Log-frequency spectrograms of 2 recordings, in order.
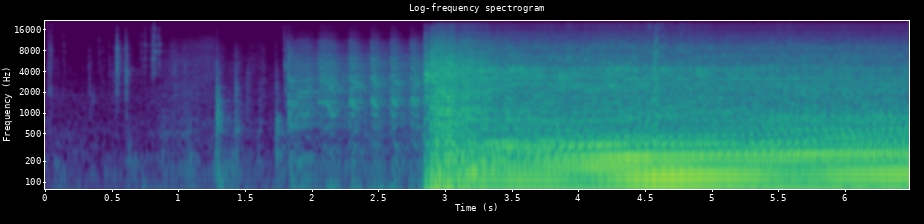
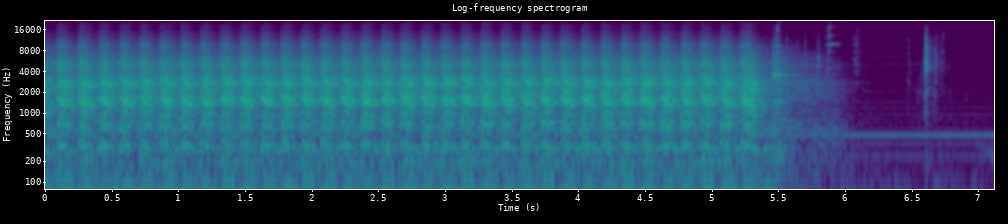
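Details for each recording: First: Toyota 22RE-swapped Ram 50 mini truck, first starts after swap, open headers: a few weak cranks then a loud, raspy, steady idle with a sharp bark; normal idle, just unmuffled. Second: Ram 50 with Toyota 22RE engine swap, fuel pump relay bypassed at diagnostic port and pump heard running: steady starter whirr about three turns per second, never fires; cranks but won't start, possibly too little fuel in tank.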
